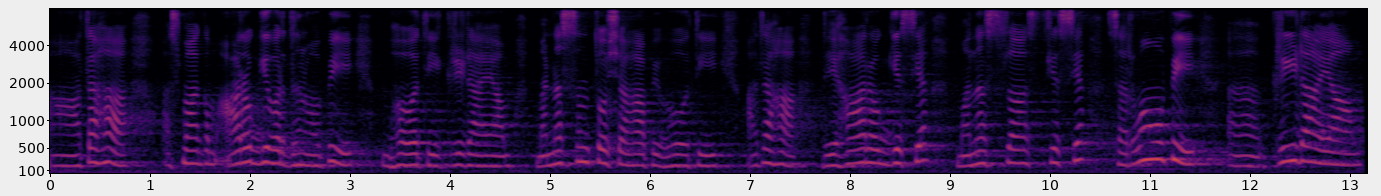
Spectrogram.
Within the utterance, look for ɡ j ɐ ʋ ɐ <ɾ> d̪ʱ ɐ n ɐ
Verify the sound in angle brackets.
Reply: correct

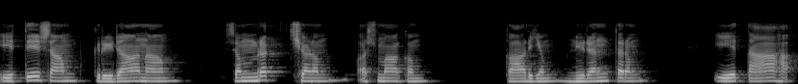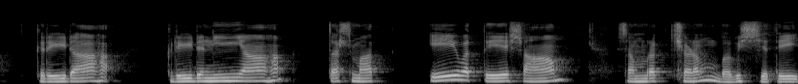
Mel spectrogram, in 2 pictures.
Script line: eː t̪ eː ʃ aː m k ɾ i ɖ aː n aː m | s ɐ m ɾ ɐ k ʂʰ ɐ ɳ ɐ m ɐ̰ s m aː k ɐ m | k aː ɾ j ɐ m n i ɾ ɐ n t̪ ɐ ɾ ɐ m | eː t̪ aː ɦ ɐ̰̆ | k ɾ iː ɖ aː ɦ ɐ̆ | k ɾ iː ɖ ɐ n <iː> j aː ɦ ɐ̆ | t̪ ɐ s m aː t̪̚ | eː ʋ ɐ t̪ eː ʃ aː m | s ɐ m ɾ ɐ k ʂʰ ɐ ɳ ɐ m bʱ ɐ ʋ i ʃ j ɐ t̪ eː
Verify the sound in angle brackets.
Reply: correct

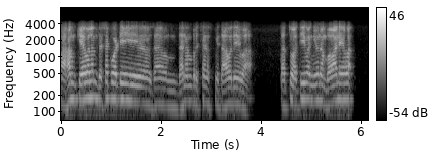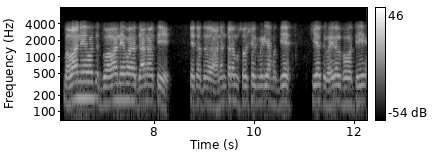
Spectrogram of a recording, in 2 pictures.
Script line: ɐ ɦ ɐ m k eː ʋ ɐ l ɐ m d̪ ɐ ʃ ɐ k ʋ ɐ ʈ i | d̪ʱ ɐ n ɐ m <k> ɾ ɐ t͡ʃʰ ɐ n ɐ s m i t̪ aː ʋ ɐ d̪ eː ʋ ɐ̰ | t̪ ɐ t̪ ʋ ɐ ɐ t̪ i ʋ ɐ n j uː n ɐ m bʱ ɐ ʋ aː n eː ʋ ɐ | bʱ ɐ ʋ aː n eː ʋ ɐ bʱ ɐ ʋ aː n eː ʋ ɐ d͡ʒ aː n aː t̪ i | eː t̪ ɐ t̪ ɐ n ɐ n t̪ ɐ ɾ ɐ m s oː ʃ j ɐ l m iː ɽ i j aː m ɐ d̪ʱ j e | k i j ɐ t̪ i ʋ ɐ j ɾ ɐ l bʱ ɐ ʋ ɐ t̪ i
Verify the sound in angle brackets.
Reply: incorrect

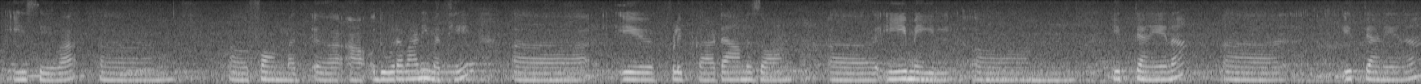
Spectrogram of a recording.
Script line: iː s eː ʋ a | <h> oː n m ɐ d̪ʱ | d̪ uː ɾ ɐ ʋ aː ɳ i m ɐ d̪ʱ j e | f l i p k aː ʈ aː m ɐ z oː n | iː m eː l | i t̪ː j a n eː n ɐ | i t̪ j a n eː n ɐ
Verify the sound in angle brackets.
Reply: incorrect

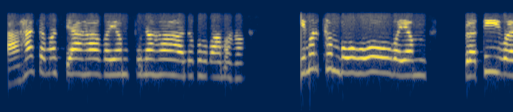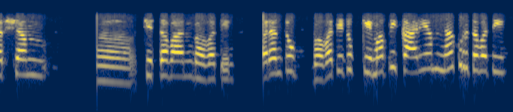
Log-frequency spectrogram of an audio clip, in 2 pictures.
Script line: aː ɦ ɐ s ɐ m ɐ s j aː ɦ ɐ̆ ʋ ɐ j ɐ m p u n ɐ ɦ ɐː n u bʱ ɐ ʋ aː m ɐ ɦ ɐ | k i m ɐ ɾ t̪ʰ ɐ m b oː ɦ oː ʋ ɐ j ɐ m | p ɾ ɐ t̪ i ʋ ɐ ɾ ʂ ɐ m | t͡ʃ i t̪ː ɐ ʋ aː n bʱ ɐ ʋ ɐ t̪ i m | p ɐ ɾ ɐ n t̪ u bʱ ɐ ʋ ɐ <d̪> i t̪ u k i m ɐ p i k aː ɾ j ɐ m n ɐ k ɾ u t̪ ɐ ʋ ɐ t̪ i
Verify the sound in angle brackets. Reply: incorrect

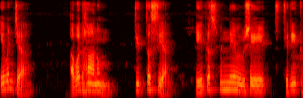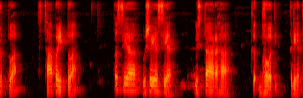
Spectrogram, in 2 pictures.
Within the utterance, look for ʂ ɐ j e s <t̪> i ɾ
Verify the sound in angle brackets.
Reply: incorrect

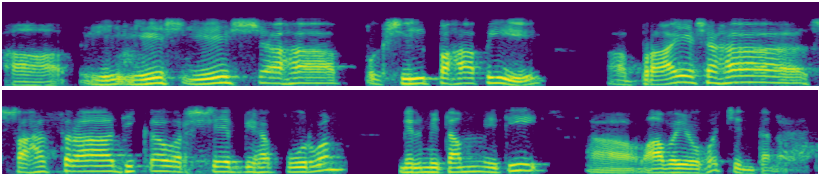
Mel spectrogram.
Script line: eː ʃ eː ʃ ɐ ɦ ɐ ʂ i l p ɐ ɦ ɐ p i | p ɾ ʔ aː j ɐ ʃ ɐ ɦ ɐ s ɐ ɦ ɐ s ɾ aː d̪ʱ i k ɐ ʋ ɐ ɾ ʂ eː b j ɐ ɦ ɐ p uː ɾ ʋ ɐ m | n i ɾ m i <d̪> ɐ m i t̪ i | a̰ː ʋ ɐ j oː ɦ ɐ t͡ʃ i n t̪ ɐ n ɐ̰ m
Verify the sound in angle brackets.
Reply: incorrect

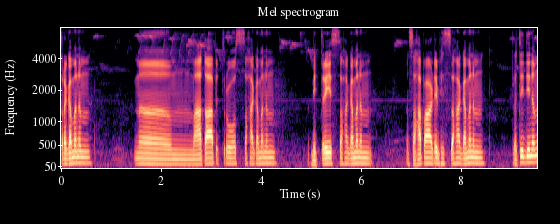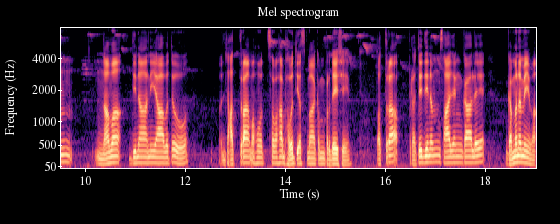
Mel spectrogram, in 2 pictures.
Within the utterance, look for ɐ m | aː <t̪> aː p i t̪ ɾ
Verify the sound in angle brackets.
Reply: correct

